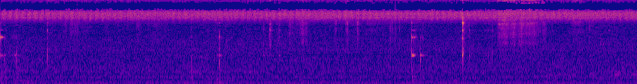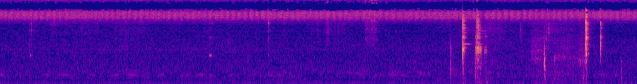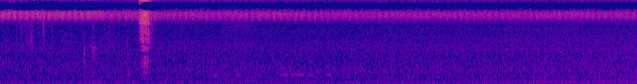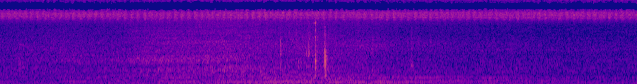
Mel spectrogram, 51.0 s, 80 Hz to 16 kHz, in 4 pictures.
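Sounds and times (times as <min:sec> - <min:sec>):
steady high-pitched hiss: 0:00.0 - 0:50.9
glass and metal clinks: 0:08.2 - 0:08.5, 0:22.0 - 0:22.6.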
